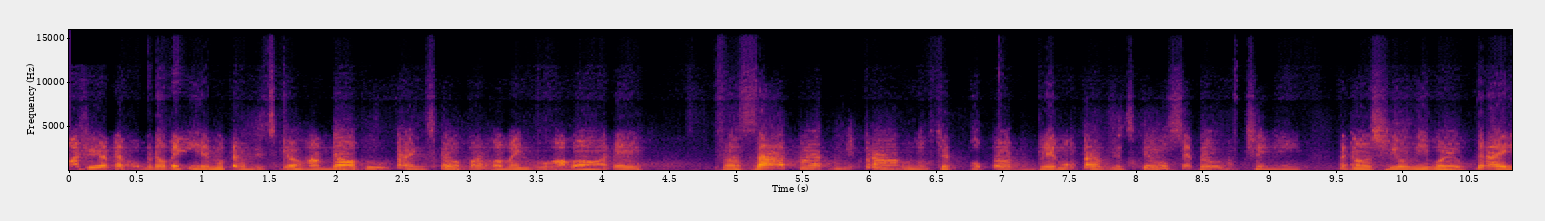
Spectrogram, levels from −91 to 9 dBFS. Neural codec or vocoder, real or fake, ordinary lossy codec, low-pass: codec, 44.1 kHz, 0.9 kbps, DAC; fake; Opus, 24 kbps; 14.4 kHz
